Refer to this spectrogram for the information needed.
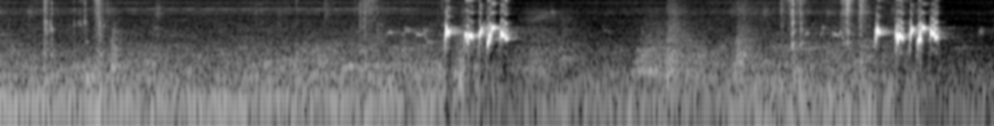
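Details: Red-whiskered bulbul morning song for training caged bulbuls, two separate bursts of rapid warbled notes about four seconds apart, with soft clicks and faint chirps between.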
